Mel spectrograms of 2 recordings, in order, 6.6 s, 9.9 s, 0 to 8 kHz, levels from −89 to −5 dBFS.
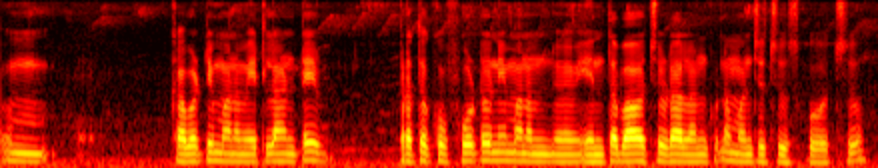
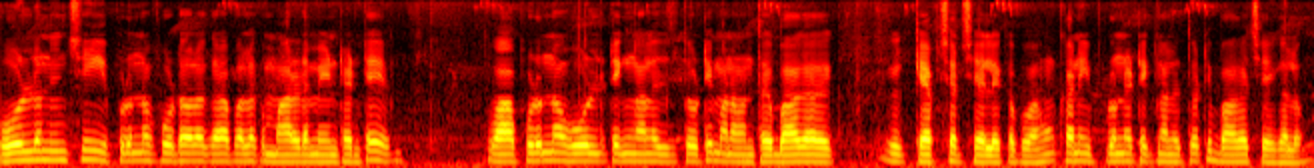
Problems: constant background noise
